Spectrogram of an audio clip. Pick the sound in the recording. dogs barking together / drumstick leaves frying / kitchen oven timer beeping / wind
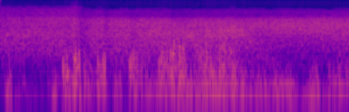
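wind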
